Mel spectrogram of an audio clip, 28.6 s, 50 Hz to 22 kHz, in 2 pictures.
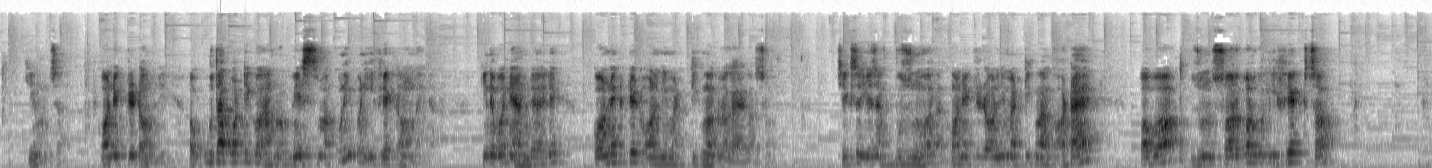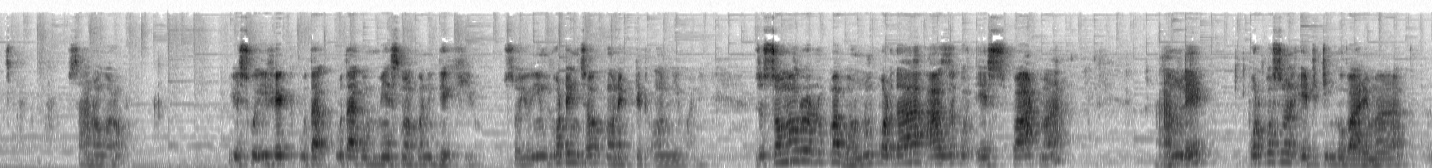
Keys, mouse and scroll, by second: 7.7 middle click, 8.9-10.7 drag, 11.6 g, 19.9-20.9 drag, 21.7 Tab, 22.1 middle click, 23.1 Tab, 23.5 middle click, 23.9 click, 24.9 middle click, 25.9 KP_7, 27.5 shift+z, 27.5 click, 28.3 click.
